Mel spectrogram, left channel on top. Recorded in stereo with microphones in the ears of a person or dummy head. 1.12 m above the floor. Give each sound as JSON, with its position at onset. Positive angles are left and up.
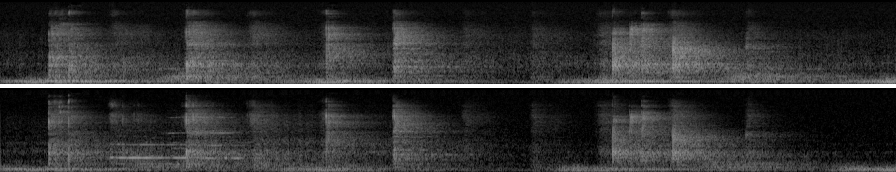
{"t": 0.5, "sound": "footsteps", "side_deg": -40, "distance_m": 1.6}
